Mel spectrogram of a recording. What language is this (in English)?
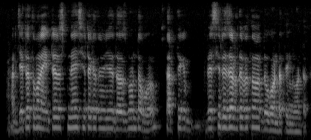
Bangla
